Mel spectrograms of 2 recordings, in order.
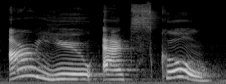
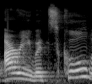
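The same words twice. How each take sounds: First: Very slow, drawn-out teacher demo; slow-motion classroom question; model for repeating. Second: Said in the usual way. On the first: Shown as a demonstration. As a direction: stretch each word for learners to copy. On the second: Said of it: "Então".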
